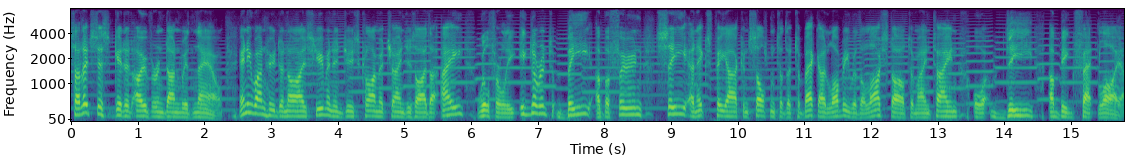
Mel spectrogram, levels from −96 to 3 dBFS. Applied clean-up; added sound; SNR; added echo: none; Trumpet; 20 dB; none.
